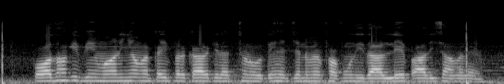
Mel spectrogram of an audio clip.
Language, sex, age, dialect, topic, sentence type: Hindi, male, 18-24, Awadhi Bundeli, agriculture, statement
